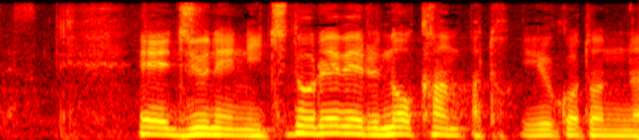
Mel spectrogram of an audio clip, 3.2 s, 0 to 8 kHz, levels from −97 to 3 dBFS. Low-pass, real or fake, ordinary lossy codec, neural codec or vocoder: 7.2 kHz; real; none; none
